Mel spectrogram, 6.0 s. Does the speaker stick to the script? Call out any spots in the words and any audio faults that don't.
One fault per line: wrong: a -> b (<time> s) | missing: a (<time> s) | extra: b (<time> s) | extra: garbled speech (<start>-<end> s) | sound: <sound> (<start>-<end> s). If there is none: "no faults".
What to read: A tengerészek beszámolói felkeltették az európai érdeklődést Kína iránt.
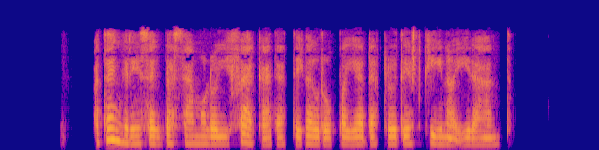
missing: az (3.1 s)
